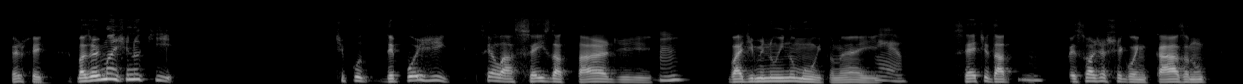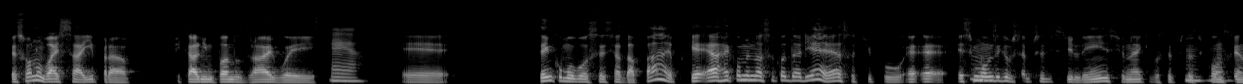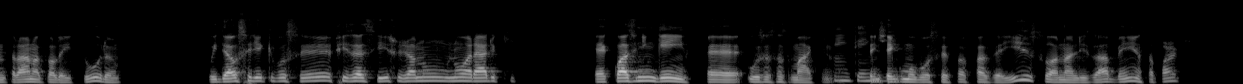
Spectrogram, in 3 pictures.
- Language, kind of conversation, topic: Portuguese, advice, Como posso relaxar em casa com tantas distrações e barulho ao redor?
- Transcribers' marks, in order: in English: "driveway"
